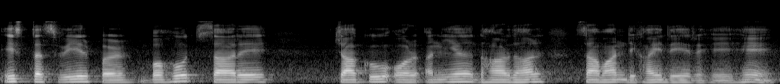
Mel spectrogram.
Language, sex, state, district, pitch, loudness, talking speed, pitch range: Hindi, male, Arunachal Pradesh, Lower Dibang Valley, 110 Hz, -19 LUFS, 105 wpm, 105-120 Hz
